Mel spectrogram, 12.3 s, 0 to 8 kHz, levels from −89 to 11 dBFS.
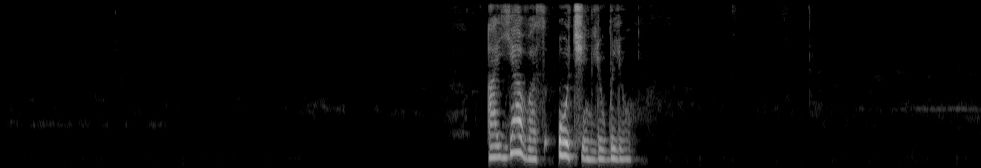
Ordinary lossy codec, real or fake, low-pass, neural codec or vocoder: none; real; 7.2 kHz; none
